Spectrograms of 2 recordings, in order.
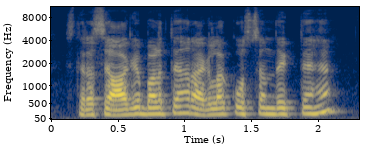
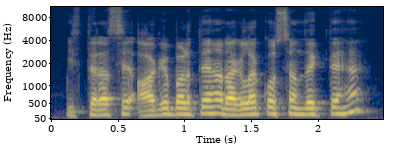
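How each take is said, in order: No difference in how they are said.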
